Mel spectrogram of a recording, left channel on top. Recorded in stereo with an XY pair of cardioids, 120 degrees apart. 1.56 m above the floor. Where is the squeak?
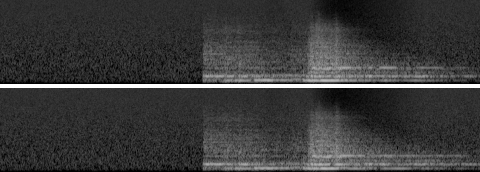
15° left, 1.3 m.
